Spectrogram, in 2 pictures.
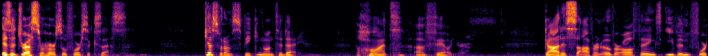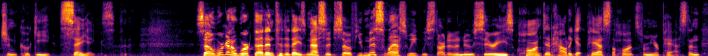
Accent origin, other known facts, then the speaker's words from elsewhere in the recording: Lancaster County, Pennsylvania, United States; growing up in Lancaster County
